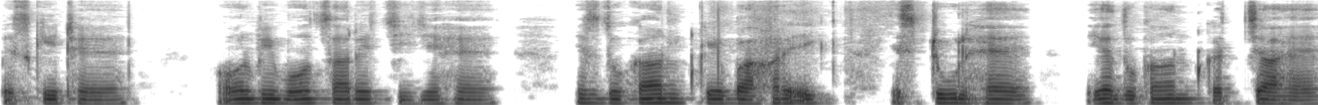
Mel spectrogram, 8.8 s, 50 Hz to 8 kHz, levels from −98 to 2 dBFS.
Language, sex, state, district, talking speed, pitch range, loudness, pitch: Hindi, male, Bihar, Supaul, 130 wpm, 105-115 Hz, -22 LUFS, 110 Hz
